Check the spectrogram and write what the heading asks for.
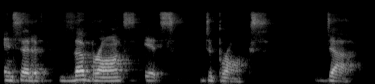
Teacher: so um instead of the bronx it's de bronx duh so the major consonants i want you to think about for new york are t's becoming d's sometimes th's becoming d's dropping the rs at the end of words when they're preceded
